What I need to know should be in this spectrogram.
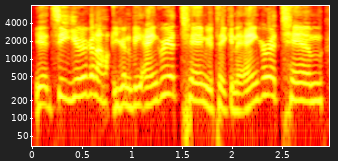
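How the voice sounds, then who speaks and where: Loud nasal man, fast and needling. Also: high voice, animated, dry recording, clean studio sound. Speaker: radio show staffer. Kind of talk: heated on-air argument.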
